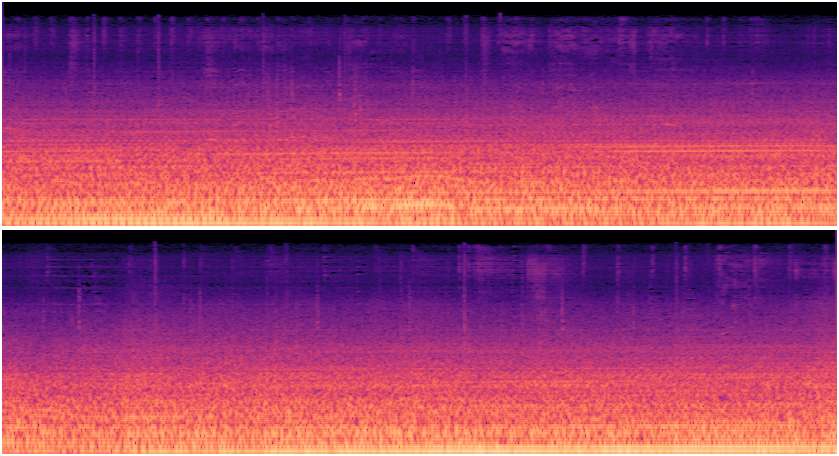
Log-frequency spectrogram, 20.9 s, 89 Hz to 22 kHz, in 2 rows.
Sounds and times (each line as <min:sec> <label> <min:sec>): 0:00.0 truck engine 0:20.8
